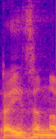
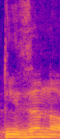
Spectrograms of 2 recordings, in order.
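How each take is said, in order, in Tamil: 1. முதல் உயிரெழுத்து 'eye' போல ஒலிக்கிறது. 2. முதல் உயிரெழுத்து 'ee' போல ஒலிக்கிறது. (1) "நான் வந்து யூஸ்வலாக இதை டைசன் அப்படின்பேன்" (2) "ஆக்சுவலாக ப்ரொனவுன்ஸ் பண்ணுறம்போது வந்து இதை டிசன் அப்படின்னு சொல்லிட்டு ப்ரொனவுன்ஸ் பண்ணுவாங்க"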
